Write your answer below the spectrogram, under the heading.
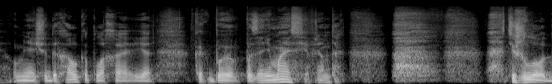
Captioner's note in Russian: громко дышит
